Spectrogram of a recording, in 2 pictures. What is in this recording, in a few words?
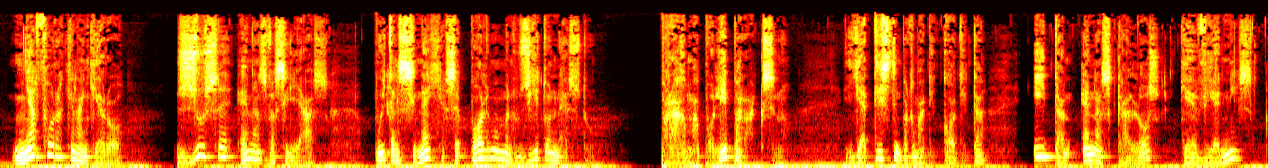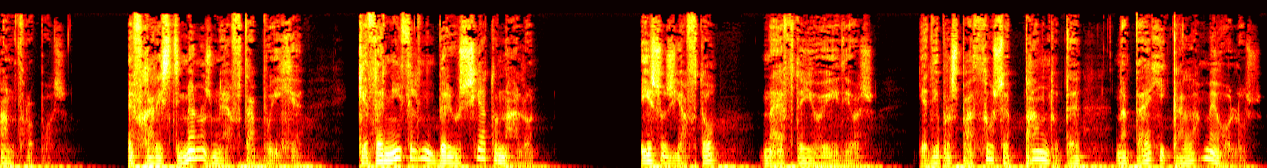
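Greek male Narration; voice over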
